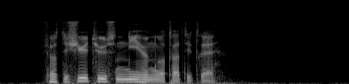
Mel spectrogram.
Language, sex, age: Norwegian, male, 33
